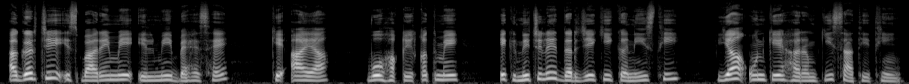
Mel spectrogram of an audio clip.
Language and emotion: Urdu, neutral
